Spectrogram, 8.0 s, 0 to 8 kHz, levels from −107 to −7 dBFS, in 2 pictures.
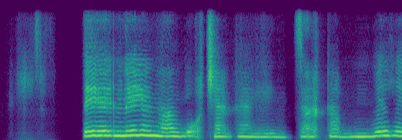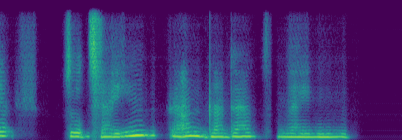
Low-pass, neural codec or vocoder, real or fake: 7.2 kHz; codec, 16 kHz, 0.5 kbps, FreqCodec, smaller model; fake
